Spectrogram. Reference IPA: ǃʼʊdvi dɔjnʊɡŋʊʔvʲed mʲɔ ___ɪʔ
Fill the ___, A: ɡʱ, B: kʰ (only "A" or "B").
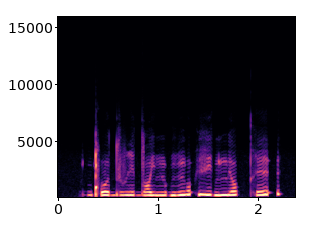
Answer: B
